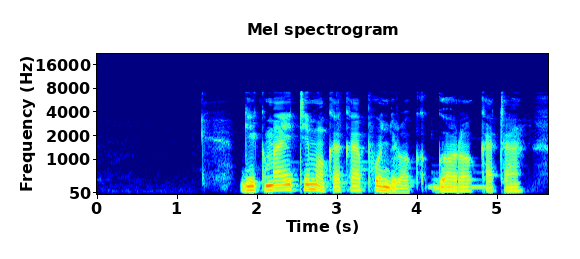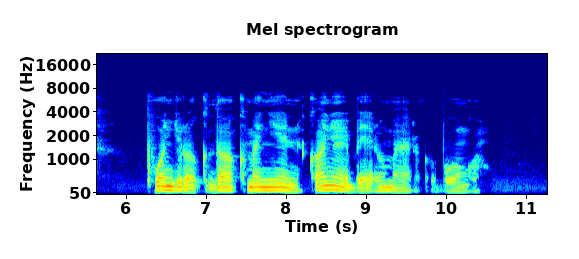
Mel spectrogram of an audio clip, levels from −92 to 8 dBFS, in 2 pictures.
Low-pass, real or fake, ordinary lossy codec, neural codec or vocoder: 7.2 kHz; real; none; none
